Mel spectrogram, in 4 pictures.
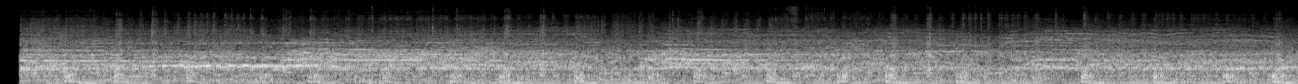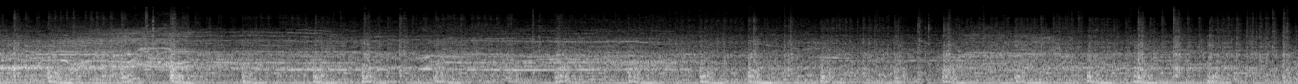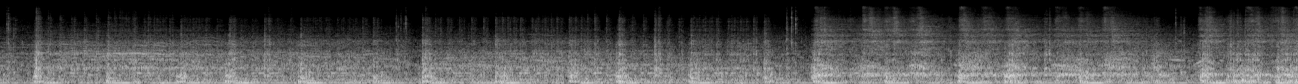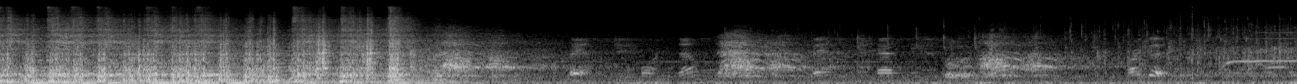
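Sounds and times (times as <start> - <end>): marching drumline playing: 0.2 - 44.2
people shouting and cheering: 0.2 - 51.9.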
